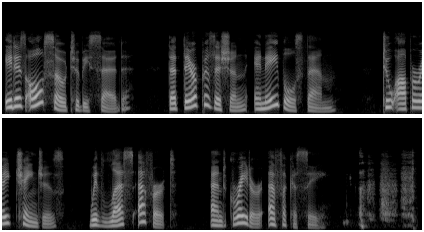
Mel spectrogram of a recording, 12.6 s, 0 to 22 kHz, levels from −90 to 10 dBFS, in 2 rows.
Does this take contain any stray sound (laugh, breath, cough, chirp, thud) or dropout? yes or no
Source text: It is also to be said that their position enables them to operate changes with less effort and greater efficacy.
yes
